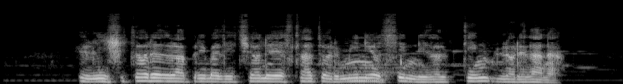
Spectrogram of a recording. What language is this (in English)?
Italian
